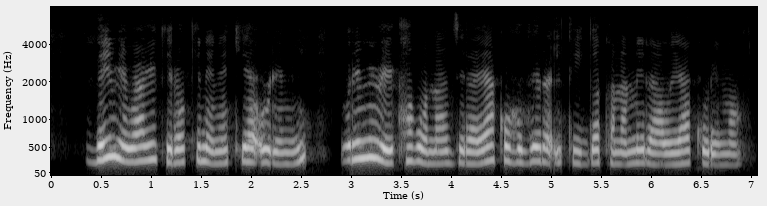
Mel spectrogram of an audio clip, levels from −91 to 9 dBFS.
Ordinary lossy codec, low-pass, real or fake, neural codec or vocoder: none; 7.2 kHz; fake; codec, 32 kHz, 1.9 kbps, SNAC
